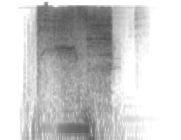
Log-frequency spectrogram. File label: The Sound Of Electricity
